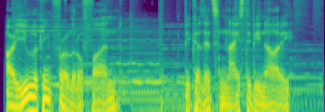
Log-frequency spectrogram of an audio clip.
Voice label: Adult City Two Male; COMMERCIAL DEMO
